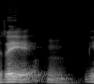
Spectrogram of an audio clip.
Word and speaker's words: राय: क्या है कि मेरा नाम तो जो है ऐसा ही इंग्लिश में हमेशा ही था, प्रोनाउंसिएशन सही बात है अलग थी, राय थी।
